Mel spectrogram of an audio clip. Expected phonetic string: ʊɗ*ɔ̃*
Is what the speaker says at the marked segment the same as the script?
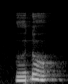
no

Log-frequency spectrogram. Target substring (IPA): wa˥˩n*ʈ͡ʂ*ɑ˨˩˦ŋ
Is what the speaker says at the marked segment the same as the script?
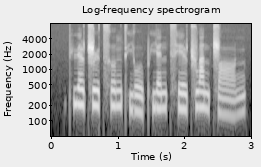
yes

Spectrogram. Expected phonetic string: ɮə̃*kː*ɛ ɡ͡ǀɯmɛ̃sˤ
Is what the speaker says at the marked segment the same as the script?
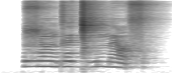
no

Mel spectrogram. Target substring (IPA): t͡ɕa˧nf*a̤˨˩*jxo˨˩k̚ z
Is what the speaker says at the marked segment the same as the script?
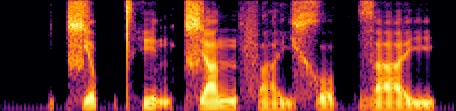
yes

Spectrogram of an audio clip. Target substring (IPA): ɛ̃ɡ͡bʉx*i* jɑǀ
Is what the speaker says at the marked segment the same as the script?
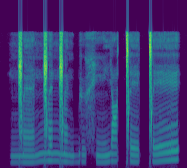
no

